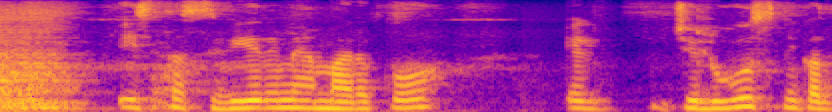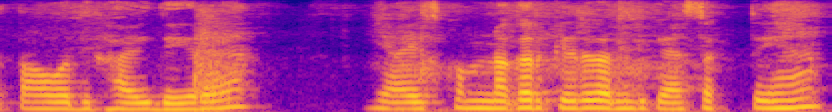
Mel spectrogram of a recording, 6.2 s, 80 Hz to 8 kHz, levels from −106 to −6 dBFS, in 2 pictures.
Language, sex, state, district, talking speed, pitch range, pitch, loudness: Hindi, female, Haryana, Rohtak, 200 wpm, 180-200 Hz, 190 Hz, -20 LUFS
